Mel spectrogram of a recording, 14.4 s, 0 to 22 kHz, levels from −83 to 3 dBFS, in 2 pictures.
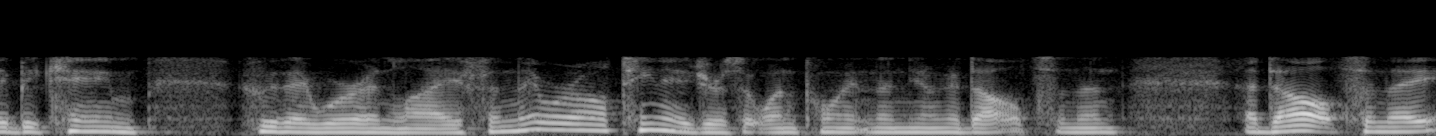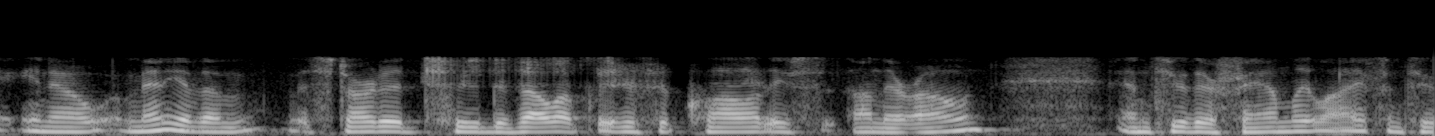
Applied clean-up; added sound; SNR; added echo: neural mask model Resemble Enhance denoiser.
